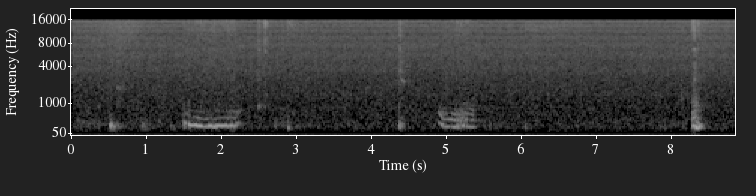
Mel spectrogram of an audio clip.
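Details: Pomeranian fast asleep in its favourite bed, snoring: a few soft low snorts and two longer raspy breaths about three seconds apart, in a quiet indoor room.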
